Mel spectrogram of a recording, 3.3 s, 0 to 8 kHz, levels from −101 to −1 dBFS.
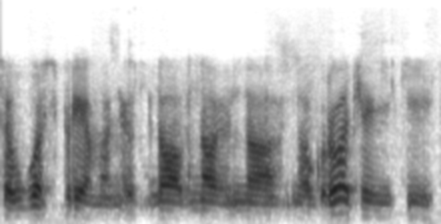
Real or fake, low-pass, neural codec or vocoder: fake; 7.2 kHz; codec, 16 kHz, 6 kbps, DAC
